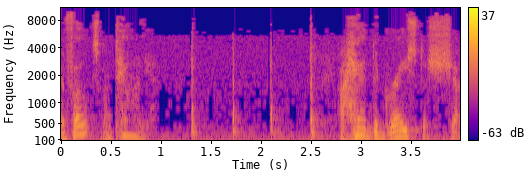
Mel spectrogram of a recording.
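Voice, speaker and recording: A somewhat breathy, animated man's voice, fairly high in pitch. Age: 40s. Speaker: guest preacher and missionary. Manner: emphatic, punchy preacher cadence with repetitions and colloquial asides; animated, rising intensity while building an argument.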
